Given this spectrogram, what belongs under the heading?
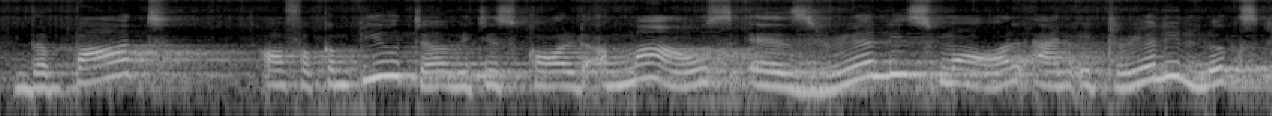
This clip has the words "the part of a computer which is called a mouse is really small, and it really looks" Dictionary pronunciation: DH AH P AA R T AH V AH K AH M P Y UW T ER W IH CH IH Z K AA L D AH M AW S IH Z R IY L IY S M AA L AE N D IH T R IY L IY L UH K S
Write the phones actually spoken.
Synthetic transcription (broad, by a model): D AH P AA R T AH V AH K AH M P Y UW T ER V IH CH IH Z K AA L D AH M AW S IH Z R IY L IY S M AA L AE N D IH T R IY L IY L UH K S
